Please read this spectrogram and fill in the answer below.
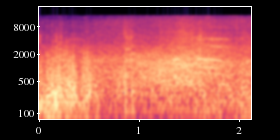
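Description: Wind rushing over a handheld camera's microphone as a cyclist rides at speed, with a heavier buffeting gust right at the start.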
